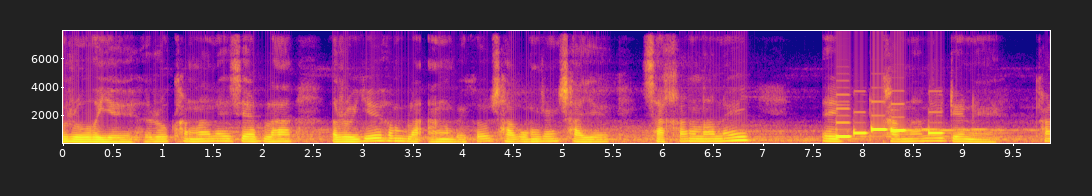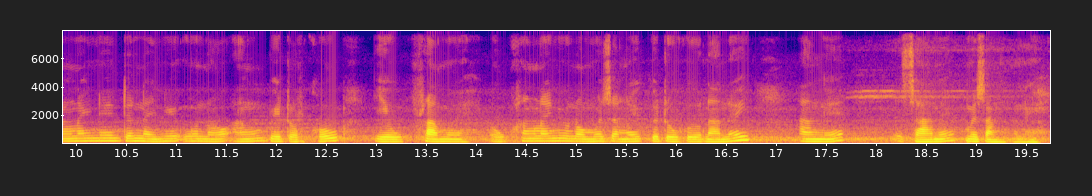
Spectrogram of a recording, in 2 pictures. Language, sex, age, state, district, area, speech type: Bodo, female, 60+, Assam, Chirang, rural, spontaneous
